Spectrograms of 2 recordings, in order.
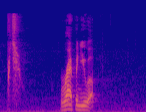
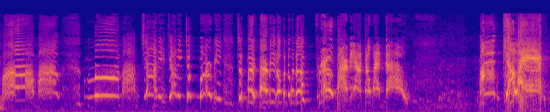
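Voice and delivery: put-on very high, loud shrieking child voice; screaming little girl; 6 dB louder than usual. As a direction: shriek like a five-year-old tattling to mom. Child tattling, screaming for mom.

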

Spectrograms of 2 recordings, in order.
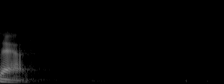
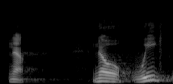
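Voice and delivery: usual speaking voice

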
